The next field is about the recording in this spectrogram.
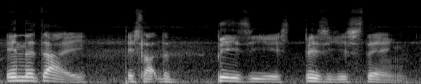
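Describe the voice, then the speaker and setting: A man's voice: mid-range voice, expressive, slow pace, darkish tone. A man, chatting casually and loosely to a handheld camera outdoors. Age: 20s. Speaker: travel vlog companion. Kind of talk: casual chat, swearing. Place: outdoors on a street at night. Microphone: camera at arm's length. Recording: very noisy street, handheld camera.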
